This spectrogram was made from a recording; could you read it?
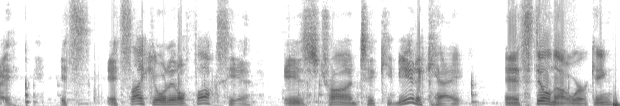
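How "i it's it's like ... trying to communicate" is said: put-on Australian accent slipping into the speech. Mid-conversation, slipping into a Steve Irwin-like Australian accent. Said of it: "I'm turning Australian again".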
